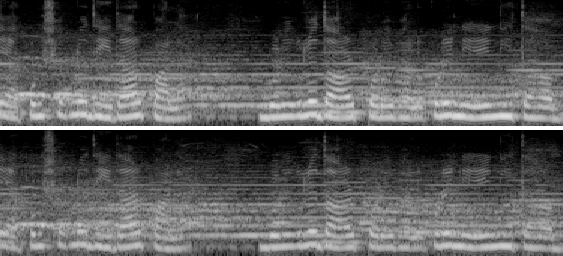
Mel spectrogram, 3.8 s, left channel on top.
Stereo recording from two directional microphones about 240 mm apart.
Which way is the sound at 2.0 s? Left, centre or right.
Centre.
